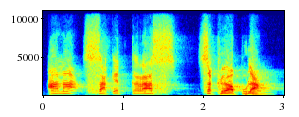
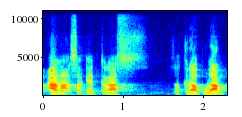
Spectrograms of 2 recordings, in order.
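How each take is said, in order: First: Emphatic acted telegram; urgent telegram reading. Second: Said in the usual way. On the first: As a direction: announce each phrase with alarm.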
